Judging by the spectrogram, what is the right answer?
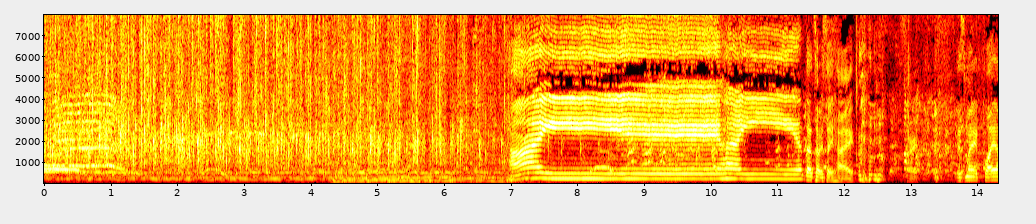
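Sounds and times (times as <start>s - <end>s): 
audience clapping and cheering: 0.0s - 12.3s
walk-on music: 0.4s - 11.1s
speech: 7.0s - 8.3s, 11.4s - 14.2s
laughter: 8.1s - 14.2s.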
